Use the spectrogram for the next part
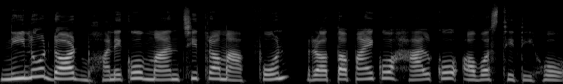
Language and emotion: Nepali, neutral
